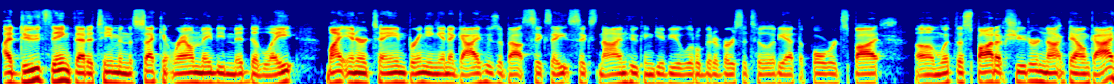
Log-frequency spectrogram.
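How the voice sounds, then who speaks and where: A man's voice: fairly low pitch, fairly bright tone. A man from Arkansas with a Southern US accent, a courteous, folksy podcast guest giving casual sports analysis.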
